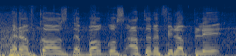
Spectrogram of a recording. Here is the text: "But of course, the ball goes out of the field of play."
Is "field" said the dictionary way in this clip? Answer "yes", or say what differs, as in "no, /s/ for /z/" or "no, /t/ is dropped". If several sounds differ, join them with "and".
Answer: no, /d/ is dropped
